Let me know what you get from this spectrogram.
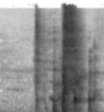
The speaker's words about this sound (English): Oh, you're gonna have to edit that sneeze out.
